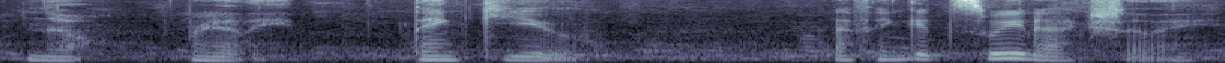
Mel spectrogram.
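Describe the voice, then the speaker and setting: A woman playing a shy, sweet vampire on a first date in an ASMR roleplay, soft-spoken and hesitant, often dropping to a whisper. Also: lowish voice, measured pace. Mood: shy, warm. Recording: crowd chatter in the background. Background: crowd chatter.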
